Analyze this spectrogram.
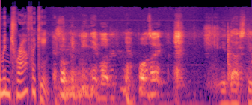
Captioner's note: speaking spanish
